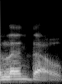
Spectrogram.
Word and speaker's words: Landau: Is it or am I mispronouncing it? Uh Landau, but Landau.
